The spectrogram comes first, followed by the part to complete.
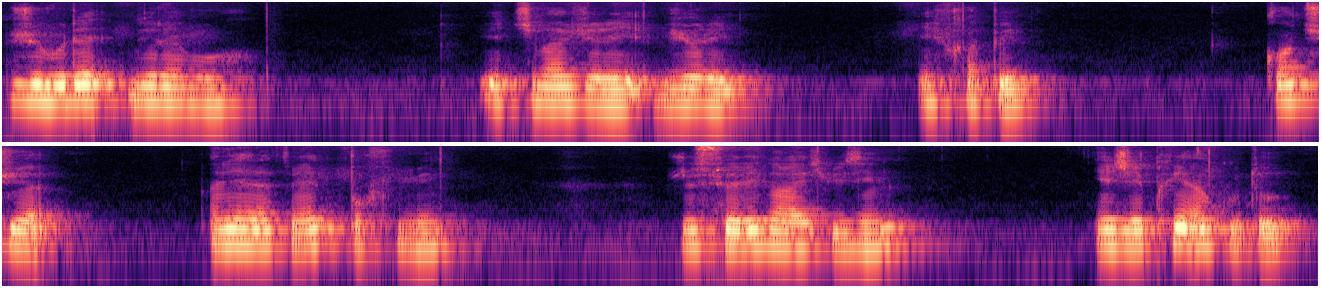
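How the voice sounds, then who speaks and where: A man voicing a troubled young woman who kills, reading her dialogue slowly and quietly. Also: medium pitch, flat delivery, vocal fry, highs cut off. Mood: bitter. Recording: roomy echo.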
